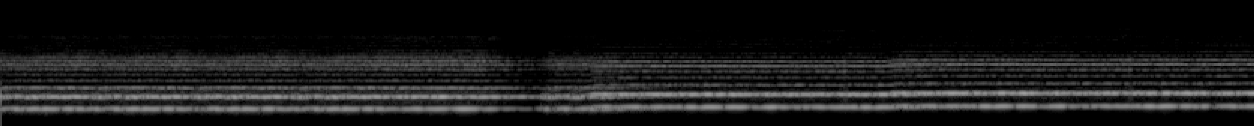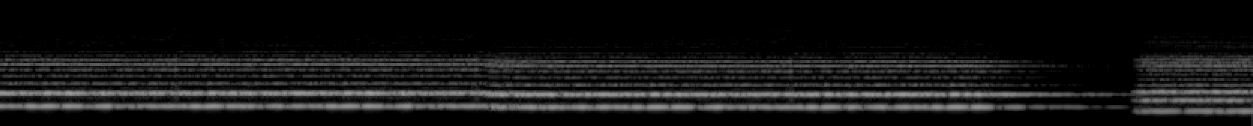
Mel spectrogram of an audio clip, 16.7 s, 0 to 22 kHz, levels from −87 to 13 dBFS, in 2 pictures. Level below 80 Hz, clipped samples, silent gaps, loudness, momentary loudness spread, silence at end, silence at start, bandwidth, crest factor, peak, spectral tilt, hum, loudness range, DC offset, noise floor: under -90 dBFS; under 0.1%; none; -35 LUFS; 5 LU; 0 s; 0 s; 9.6 kHz; 14 dB; -22 dBFS; 0 dB/octave; none; 2 LU; under 0.1%; -59 dBFS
